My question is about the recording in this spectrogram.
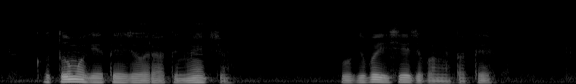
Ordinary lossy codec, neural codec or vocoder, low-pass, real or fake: MP3, 64 kbps; none; 7.2 kHz; real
